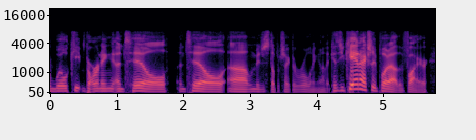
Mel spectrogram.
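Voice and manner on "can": "can" leaned on and pitched up; stress on can. Real, not acted. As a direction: stress "can" so it isn't heard as cannot. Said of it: "I said can, not cannot".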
